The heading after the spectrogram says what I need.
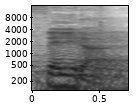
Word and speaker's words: theta: Theta. Oh, It's weird. In the English alphabet, how do we spell the pronunciation th? TH. That's their th. Okay? So this is called theta. I'm totally butchering it here,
